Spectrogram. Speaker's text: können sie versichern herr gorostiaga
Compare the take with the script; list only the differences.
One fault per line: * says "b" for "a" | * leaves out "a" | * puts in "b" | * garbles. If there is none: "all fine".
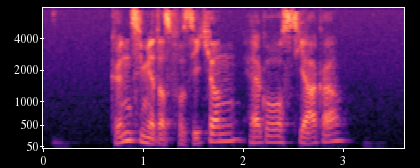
* puts in "mir das"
